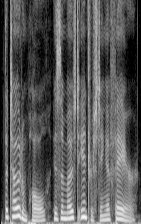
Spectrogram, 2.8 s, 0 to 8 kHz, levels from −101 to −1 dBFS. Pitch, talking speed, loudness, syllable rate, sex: 190 Hz, 170 wpm, -15 LUFS, 5.3 syllables/s, female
